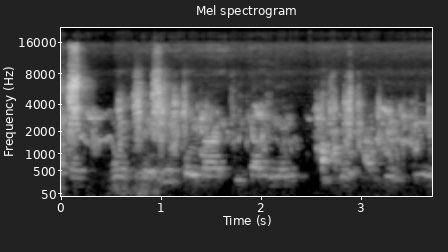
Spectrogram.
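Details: Captive budgerigar chicks chirping and mimicking; a loud sharp chip opens, followed by buzzy harmonic warbles and twittering, a short pause, then more rapid chatter.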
